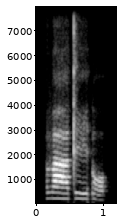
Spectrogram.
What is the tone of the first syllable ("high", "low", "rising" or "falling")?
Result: low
